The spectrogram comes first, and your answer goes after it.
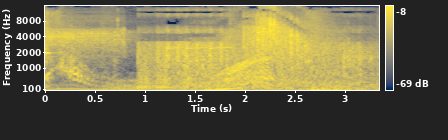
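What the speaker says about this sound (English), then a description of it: "You just got shot by a guy in a tavern." A single loud gunshot rings out inside a tavern in Fallout 3, a sudden blast that leaves a rumbling, noisy tail.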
